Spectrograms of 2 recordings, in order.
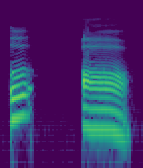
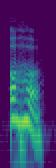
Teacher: जब हम विसर्ग या फिर क वर्ग के वर्ण या अ या आ का उच्चारण जब हम करते हैं तो ध्वनि कहां से आती है कंठ से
